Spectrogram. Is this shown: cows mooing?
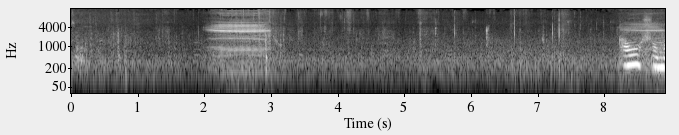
yes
